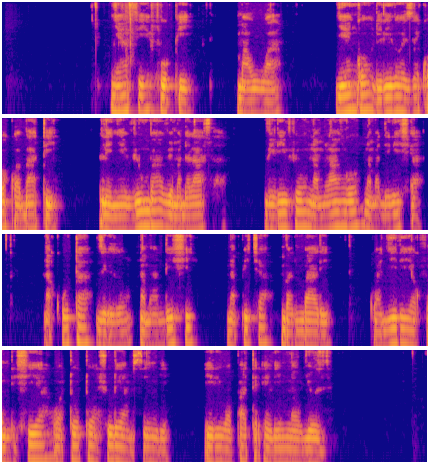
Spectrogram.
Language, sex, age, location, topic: Swahili, male, 25-35, Dar es Salaam, education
